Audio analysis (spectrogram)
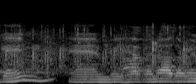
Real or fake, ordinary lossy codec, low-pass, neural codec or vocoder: real; AAC, 32 kbps; 7.2 kHz; none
